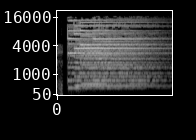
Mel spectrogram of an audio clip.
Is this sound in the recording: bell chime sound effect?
yes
